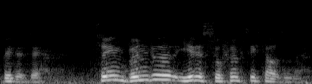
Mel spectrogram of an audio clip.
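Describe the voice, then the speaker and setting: An actor playing a polite, unruffled gentleman go-between with a courteous, composed manner. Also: very animated, moderate pace. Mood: matter-of-fact. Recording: dull vintage radio recording, faint rumble.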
